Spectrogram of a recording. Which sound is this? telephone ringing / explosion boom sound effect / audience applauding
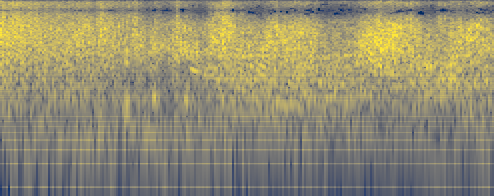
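explosion boom sound effect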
